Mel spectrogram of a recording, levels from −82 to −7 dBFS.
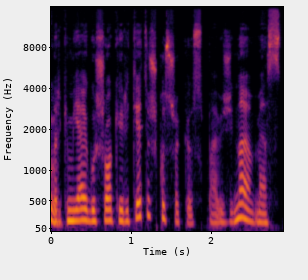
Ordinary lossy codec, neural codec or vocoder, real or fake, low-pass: Opus, 24 kbps; none; real; 14.4 kHz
